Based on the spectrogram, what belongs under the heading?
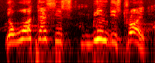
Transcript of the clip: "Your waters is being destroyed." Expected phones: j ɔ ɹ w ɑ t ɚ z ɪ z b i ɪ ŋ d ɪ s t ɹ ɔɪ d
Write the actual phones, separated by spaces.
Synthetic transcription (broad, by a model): j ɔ w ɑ t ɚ s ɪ s b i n d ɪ s t ɹ ɔɪ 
